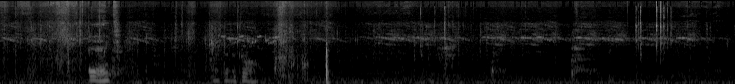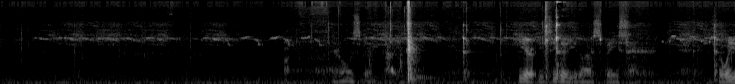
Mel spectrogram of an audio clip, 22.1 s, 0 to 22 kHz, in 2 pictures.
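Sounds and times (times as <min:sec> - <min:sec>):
faint birds chirping: 0:00.0 - 0:22.0.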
